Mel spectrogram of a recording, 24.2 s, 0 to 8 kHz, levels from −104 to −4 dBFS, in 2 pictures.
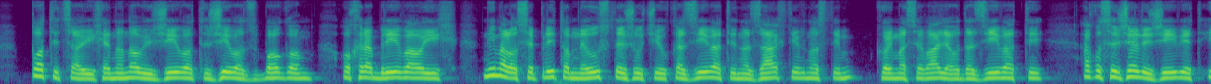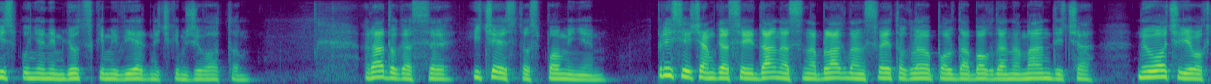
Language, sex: Croatian, male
